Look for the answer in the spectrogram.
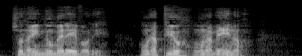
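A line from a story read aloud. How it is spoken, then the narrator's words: General's thundering voice. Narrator (Italian): tuonò il generale Feraud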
